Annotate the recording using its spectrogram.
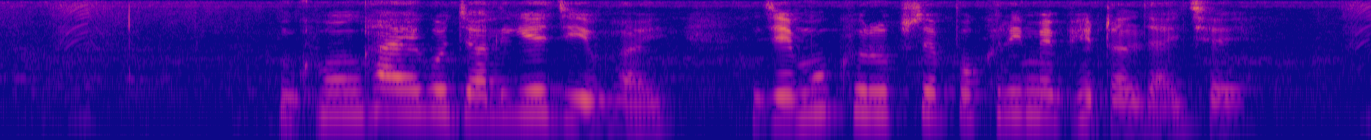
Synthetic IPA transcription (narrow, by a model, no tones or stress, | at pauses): ɡʱõŋɡʱaeɡod͡ʒəlijed͡ʒibɦəj | d͡ʒemukʰɾupsepokʰɾimebʱeʈəld͡ʒajt͡ʃʰɛ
